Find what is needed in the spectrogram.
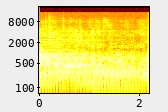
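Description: Electric guitar picking a chord note by note and letting the notes ring on together, steady and sustained.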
